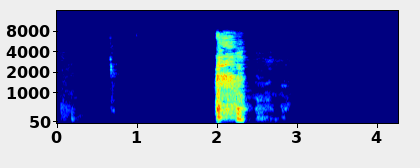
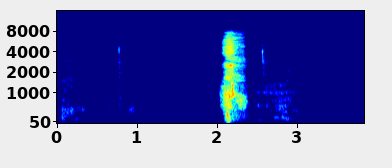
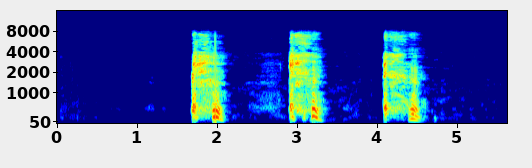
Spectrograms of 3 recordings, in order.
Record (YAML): cough_length: 4.3 s
cough_amplitude: 28025
cough_signal_mean_std_ratio: 0.2
exhalation_length: 3.8 s
exhalation_amplitude: 23858
exhalation_signal_mean_std_ratio: 0.16
three_cough_length: 5.6 s
three_cough_amplitude: 28810
three_cough_signal_mean_std_ratio: 0.31
survey_phase: beta (2021-08-13 to 2022-03-07)
age: 45-64
gender: Male
wearing_mask: 'No'
symptom_cough_any: true
symptom_runny_or_blocked_nose: true
symptom_onset: 12 days
smoker_status: Never smoked
respiratory_condition_asthma: false
respiratory_condition_other: false
recruitment_source: REACT
submission_delay: 2 days
covid_test_result: Negative
covid_test_method: RT-qPCR
influenza_a_test_result: Negative
influenza_b_test_result: Negative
